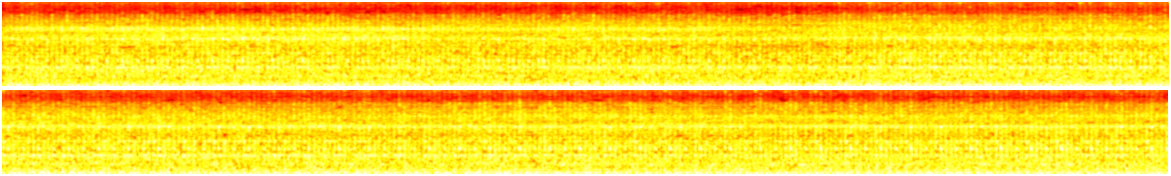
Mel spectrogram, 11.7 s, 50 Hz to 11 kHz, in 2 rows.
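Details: 3588 at 7,338 hours, idling on a freshly rebuilt engine with new cylinders and pistons; steady, even clatter at about three pulses a second, no knocks or misses, very quiet; a slight line leak was found, to be tightened; normal idle.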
